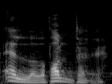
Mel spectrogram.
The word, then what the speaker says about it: El Elefante: Again, you have to say it right. You have to put that gut in the El Elefante.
